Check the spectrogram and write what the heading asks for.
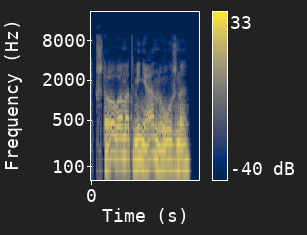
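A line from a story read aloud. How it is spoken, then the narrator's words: Mocking. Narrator (Russian): Насмешливо подбодрил генерала Штубер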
